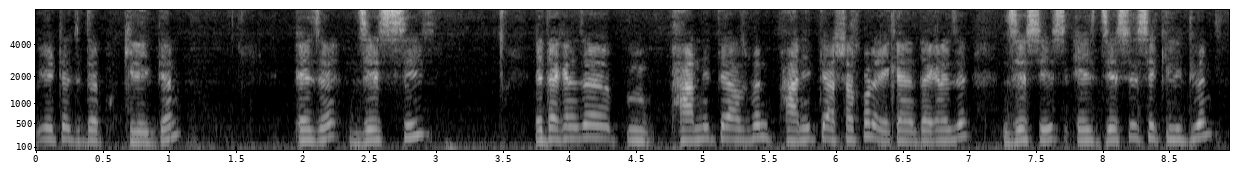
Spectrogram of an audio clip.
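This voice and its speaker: A man's voice: high voice, darkish tone, a little hiss or hum, rough recording. A man giving a casual, repetitive step-by-step app tutorial as the host. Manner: repetitive, instructional.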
